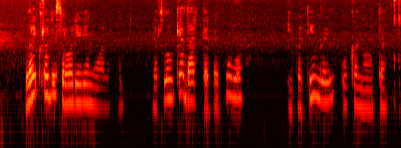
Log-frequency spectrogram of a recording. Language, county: Lithuanian, Alytus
